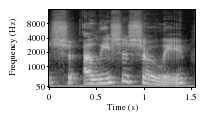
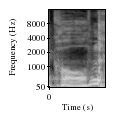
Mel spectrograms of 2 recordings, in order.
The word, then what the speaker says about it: Sholey: So you're referring to Sholey, which I was calling Cole.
